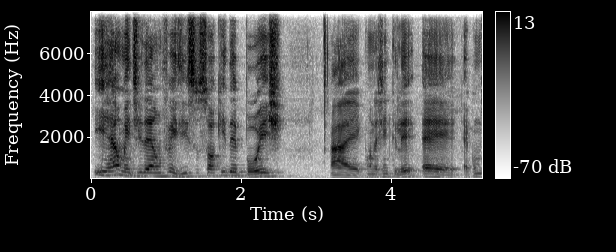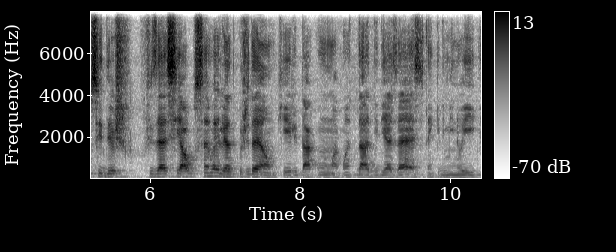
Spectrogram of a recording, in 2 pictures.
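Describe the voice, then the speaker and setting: Homem de voz brilhante fazendo perguntas. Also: male voice, mid-range voice, moderate pace, a bit bright, a little hiss or hum. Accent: Brazilian Portuguese. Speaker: podcast co-host asking questions. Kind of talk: conversational interview questions.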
